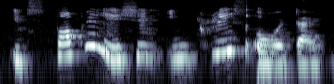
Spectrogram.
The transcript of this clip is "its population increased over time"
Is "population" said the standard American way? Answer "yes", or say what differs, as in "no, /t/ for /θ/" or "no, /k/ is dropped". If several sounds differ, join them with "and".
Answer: yes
